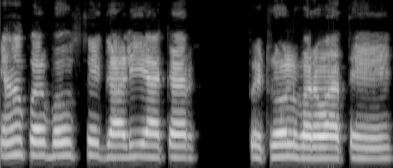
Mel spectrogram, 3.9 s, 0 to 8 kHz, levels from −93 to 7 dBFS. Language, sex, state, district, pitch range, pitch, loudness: Hindi, male, Bihar, Saran, 195-230 Hz, 210 Hz, -15 LUFS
